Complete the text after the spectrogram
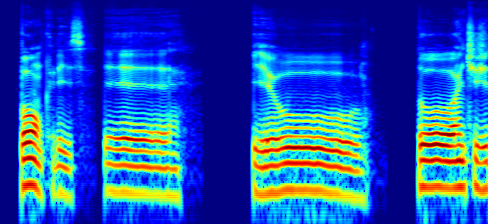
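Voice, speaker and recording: A man's dark, mellow voice with fairly even intonation comes through on a very clean recording with a silent background. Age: 20s. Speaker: Paralympic swimmer and law student. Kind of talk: podcast interview.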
